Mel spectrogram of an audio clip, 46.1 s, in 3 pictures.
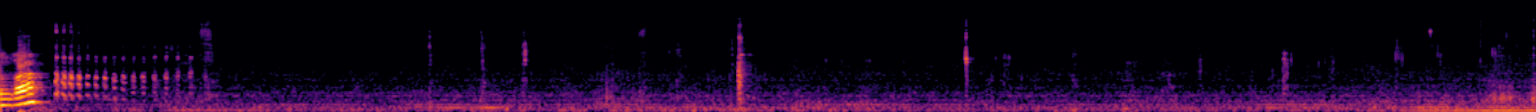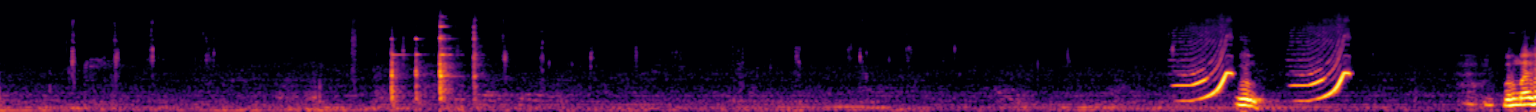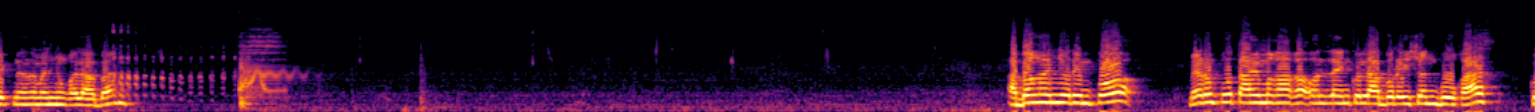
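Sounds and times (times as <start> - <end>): person chewing food: 3.2 - 7.0, 9.4 - 10.9, 11.6 - 19.0, 20.4 - 27.4, 36.0 - 39.2.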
